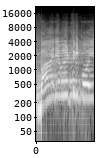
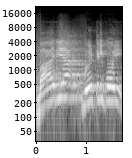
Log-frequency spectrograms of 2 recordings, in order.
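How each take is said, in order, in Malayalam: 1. ആദ്യത്തെ രണ്ടു വാക്കുകൾ ഇടവേളയില്ലാതെ ഒന്നിച്ചു പറയുന്നു. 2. ആദ്യ വാക്കിന് ശേഷം ചെറിയ ഇടവേളയുണ്ട്. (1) "നിങ്ങൾ ഇന്നലെ എവിടെ പോയിരുന്നു? ഭാര്യ വീട്ടിൽ പോയിരുന്നു" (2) "എൻ്റെ ഭാര്യ എന്നാൽ അവളെ വീട്ടിലേക്ക് പോയി എന്നാണ് ഉദ്ദേശം"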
